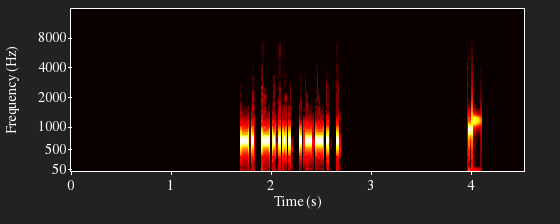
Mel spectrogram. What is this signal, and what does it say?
Morse code, heard as a keyed tone, about 40 wpm, 700 Hz. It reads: N6PE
